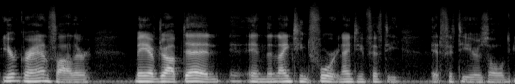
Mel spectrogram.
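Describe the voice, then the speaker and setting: Man, retirement planner, methodical explainer, mid-pitched voice, plain talk. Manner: steady, methodical explaining with worked number examples.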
